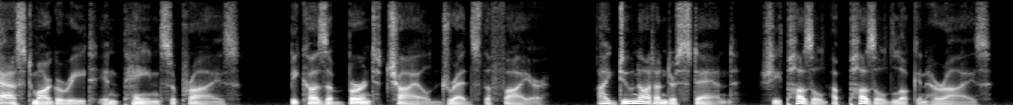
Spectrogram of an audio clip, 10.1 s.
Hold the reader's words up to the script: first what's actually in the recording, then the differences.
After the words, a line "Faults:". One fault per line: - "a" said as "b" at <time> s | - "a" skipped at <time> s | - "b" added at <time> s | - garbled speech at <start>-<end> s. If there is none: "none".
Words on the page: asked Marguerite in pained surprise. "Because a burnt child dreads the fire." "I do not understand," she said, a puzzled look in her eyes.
asked Marguerite in pained surprise. "Because a burnt child dreads the fire." "I do not understand," she puzzled, a puzzled look in her eyes.
Faults:
- "said" said as "puzzled" at 7.8 s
